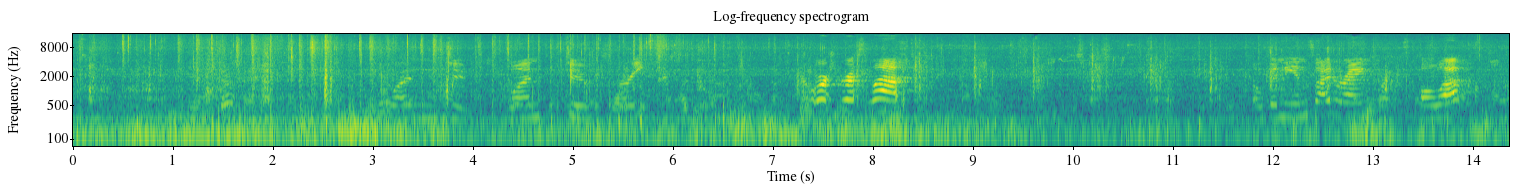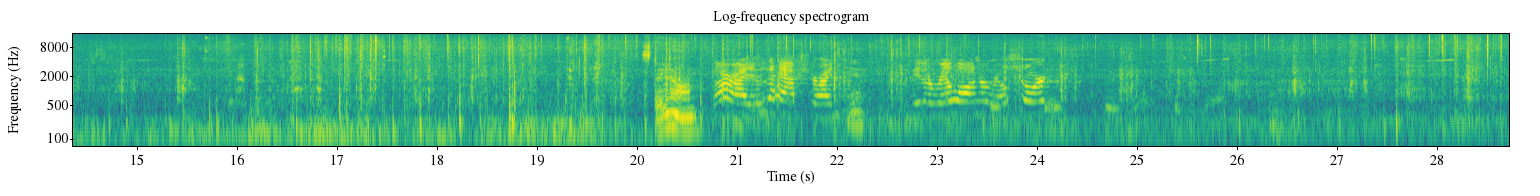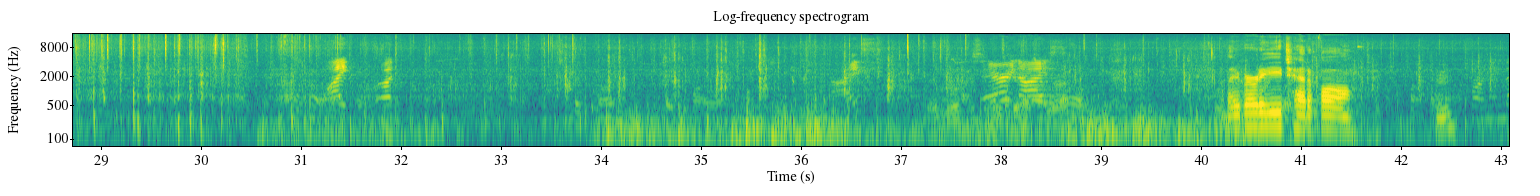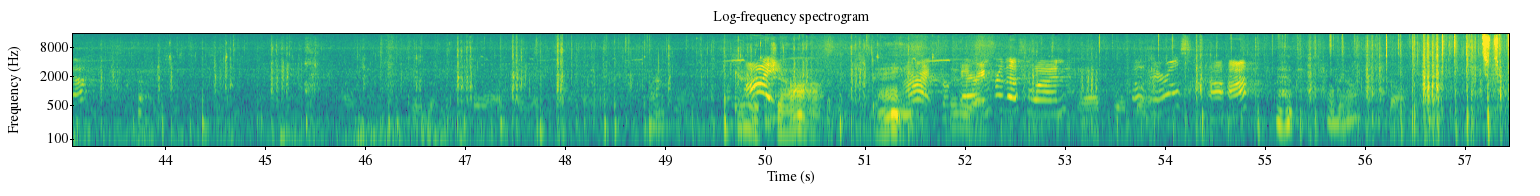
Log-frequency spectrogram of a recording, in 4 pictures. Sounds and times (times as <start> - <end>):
Clip-clop: 0.0 - 57.4.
